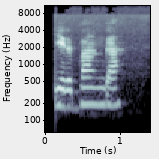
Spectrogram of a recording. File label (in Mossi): "yer-bãnga", moore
